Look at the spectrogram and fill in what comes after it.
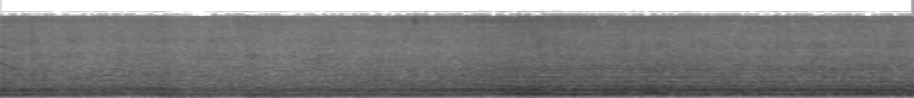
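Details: Bees buzzing in a low continuous hum that grows louder about halfway through, the pitch wavering as the drone carries on steadily.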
